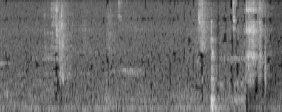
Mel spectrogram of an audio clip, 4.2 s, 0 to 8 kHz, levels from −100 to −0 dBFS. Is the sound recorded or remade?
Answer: recorded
